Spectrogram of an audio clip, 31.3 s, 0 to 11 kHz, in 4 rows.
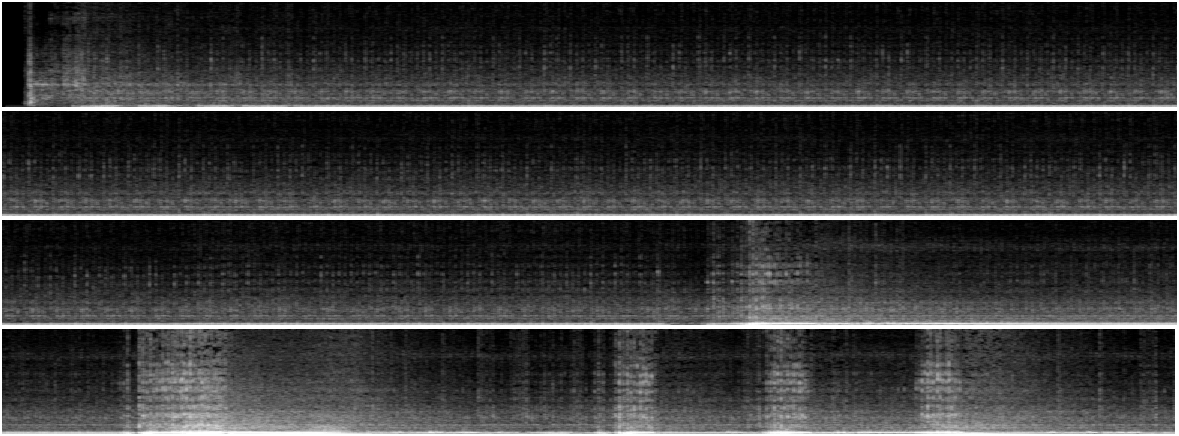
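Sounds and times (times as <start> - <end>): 
army jeep engine starting and revving: 0.2 - 2.0, 20.4 - 23.1, 24.1 - 31.3.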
